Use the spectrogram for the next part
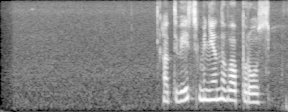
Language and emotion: Russian, neutral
